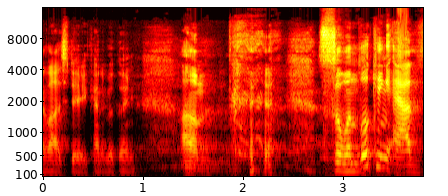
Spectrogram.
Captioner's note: laughter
